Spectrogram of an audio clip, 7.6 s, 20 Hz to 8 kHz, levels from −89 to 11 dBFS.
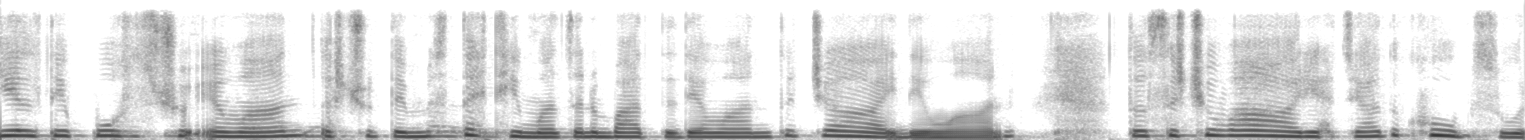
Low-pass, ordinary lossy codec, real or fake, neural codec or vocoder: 7.2 kHz; none; real; none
